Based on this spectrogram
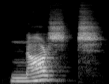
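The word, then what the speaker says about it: nursed: নার্স সেবা করা, নার্স, নার্সড, নার্সড। যদিও লাস্টে ডি আছে কিন্তু উচ্চারণটাকে ঠ আসবে, আপনি চাইলে এটাকে ড উচ্চারণ করতে পারবেন না, নার্সড হবে না, নার্সড।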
